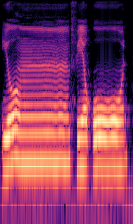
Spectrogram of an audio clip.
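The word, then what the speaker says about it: يُنْفِقُونَ: Kemudian di sini ada bacaan ikhfa pada lafal nun mati bertemu dengan fa, yaitu cara membacanya adalah nunnya kita samarkan kepada huruf fa, kemudian ditahan dengungannya atau gunnahnya. Sepanjang 2 harokat.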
